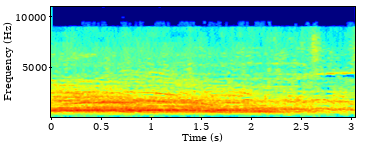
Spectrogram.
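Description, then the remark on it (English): A large, oversold crowd at a Chiefs Kingdom show at the Hy-Vee Market Grill in Lee's Summit roars and cheers in a dense, steady wash of voices, loud throughout and easing slightly toward the end, with no single voice standing out. “And we have got an incredible crowd tonight, oversold crowd.”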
